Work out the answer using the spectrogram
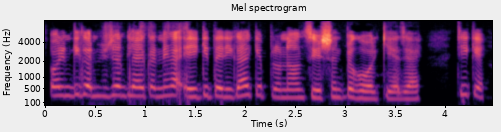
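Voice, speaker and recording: A woman teaching an English grammar lesson. She reads the English example lines slowly and carefully and often checks in with her listeners. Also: high voice, no echo. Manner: slow, deliberate reading of English example lines, checks in with "theek hai?". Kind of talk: grammar lesson in Hindi-Urdu.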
